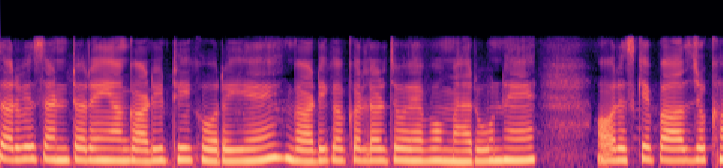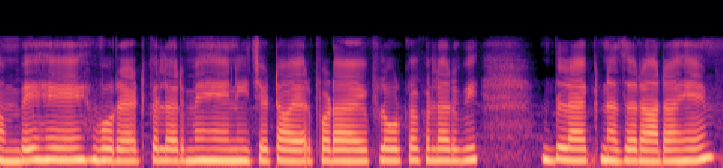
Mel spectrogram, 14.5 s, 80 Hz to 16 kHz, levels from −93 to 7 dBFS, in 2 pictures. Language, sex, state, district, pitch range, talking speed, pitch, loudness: Hindi, female, Bihar, Begusarai, 205-220 Hz, 170 wpm, 215 Hz, -10 LUFS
